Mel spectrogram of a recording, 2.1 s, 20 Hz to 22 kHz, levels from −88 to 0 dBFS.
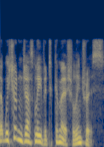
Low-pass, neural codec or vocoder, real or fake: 7.2 kHz; none; real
